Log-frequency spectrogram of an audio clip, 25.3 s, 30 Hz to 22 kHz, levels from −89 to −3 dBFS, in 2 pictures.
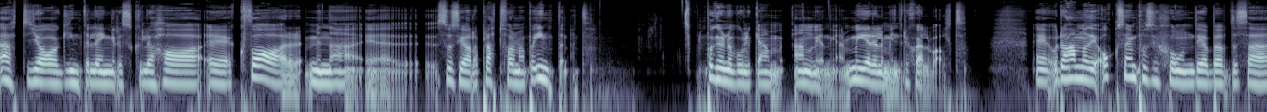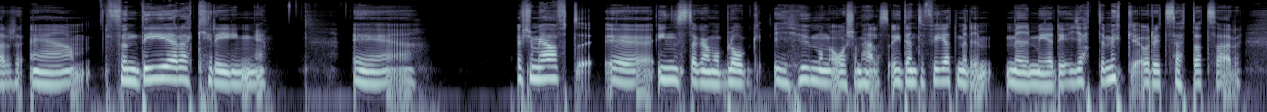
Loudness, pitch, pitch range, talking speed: -25 LUFS, 170 Hz, 160-195 Hz, 165 wpm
